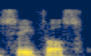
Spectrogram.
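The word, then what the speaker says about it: CFIHOS: specific Handover specification and we like to pronounce it seos and our purpose is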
